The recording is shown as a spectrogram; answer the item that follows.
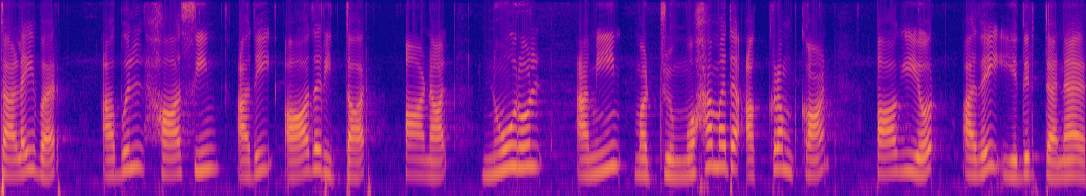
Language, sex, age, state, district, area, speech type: Tamil, female, 18-30, Tamil Nadu, Pudukkottai, rural, read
